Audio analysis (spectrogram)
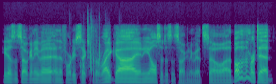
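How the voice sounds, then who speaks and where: A man narrating a tabletop roleplaying game as game master, in a casual, halting, informal way. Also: low voice, animated, a bit bright, muffled recording, slight background noise.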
